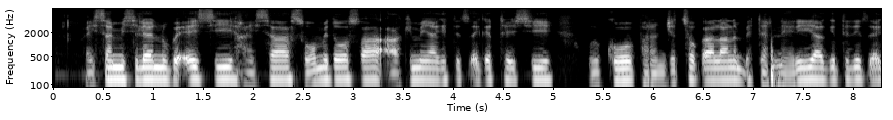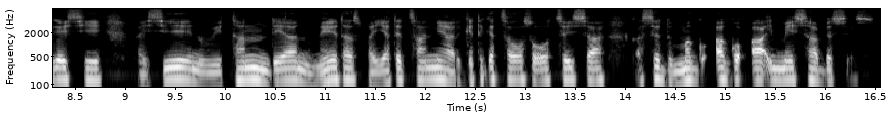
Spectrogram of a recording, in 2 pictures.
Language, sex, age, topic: Gamo, male, 18-24, agriculture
